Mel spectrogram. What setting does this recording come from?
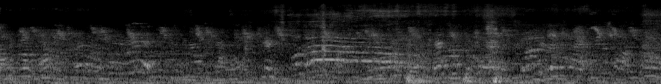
park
